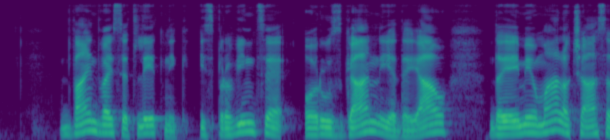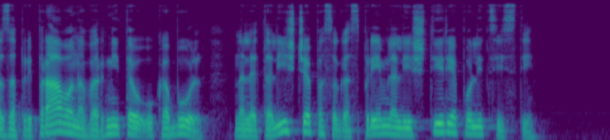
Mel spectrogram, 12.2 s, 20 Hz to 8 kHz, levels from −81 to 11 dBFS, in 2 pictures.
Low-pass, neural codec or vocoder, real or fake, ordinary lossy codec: 7.2 kHz; none; real; none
